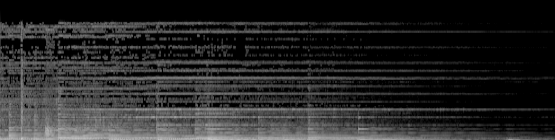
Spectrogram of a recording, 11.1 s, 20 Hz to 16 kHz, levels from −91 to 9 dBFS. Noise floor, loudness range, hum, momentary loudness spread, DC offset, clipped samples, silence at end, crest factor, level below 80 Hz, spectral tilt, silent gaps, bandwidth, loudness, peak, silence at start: -54 dBFS; 13 LU; none; 19 LU; under 0.1%; under 0.1%; 0.7 s; 18 dB; -26 dBFS; -5.5 dB/octave; none; 14 kHz; -23 LUFS; -4 dBFS; 0 s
